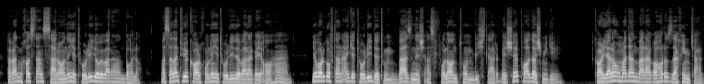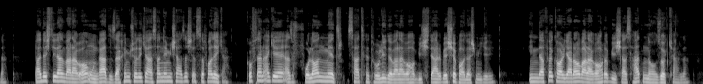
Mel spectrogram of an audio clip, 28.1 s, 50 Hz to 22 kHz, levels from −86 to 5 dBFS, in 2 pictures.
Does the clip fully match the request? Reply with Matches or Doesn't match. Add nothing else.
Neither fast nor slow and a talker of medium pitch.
Doesn't match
